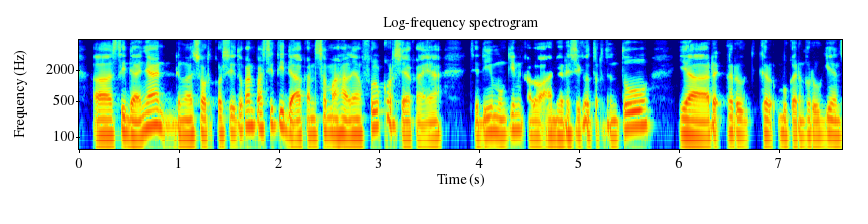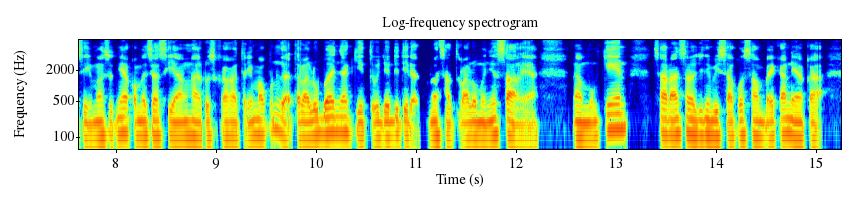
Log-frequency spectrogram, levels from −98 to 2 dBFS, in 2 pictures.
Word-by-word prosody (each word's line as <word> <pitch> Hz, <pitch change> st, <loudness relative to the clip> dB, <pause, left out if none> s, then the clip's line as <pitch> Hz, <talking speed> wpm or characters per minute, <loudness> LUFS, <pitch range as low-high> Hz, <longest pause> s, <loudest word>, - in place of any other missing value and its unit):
eee, 110 Hz, 0 st, +4 dB
setidaknya 125 Hz, +9 st, +3 dB
dengan 110 Hz, 0 st, -1 dB
short 115 Hz, -1 st, 0 dB
course 120 Hz, 0 st, -2 dB
itu -, -, -3 dB
kan 165 Hz, -, +3 dB
pasti 170 Hz, +1 st, -1 dB
tidak 145 Hz, -10 st, +4 dB
akan 115 Hz, +1 st, -3 dB
semahal 115 Hz, -2 st, +1 dB
yang 115 Hz, +1 st, +1 dB
full 155 Hz, +6 st, +1 dB
course 170 Hz, -8 st, -1 dB
ya 100 Hz, -, -1 dB
Kak 90 Hz, -, -4 dB
ya. 95 Hz, +2 st, -1 dB, 0.3 s
Jadi 120 Hz, +2 st, -1 dB
mungkin 125 Hz, +4 st, -2 dB
kalau 100 Hz, 0 st, -1 dB
ada 105 Hz, +1 st, -1 dB
resiko 115 Hz, -1 st, -1 dB
tertentu 160 Hz, -, +2 dB, 0.2 s
ya 105 Hz, -4 st, +5 dB
re -, -, +1 dB
keru 115 Hz, -4 st, 0 dB
keru 115 Hz, -2 st, -1 dB
bukan 105 Hz, -3 st, -1 dB
kerugian 105 Hz, +1 st, 0 dB
sih 100 Hz, -2 st, -4 dB
maksudnya 105 Hz, +5 st, -1 dB
kompensasi 105 Hz, 0 st, -1 dB
yang 100 Hz, 0 st, +1 dB
harus 100 Hz, +1 st, -3 dB
Kakak 100 Hz, -1 st, -2 dB
terima 110 Hz, +2 st, -1 dB
pun -, -, -4 dB
enggak -, -, +1 dB
terlalu 100 Hz, +2 st, +3 dB
banyak 125 Hz, 0 st, +2 dB
gitu, 100 Hz, -1 st, -3 dB
jadi 100 Hz, 0 st, 0 dB
tidak -, -, -1 dB
merasa 105 Hz, -1 st, -2 dB
terlalu 100 Hz, +2 st, 0 dB
menyesal 105 Hz, -4 st, +2 dB
ya. 90 Hz, -1 st, -5 dB, 0.3 s
Nah 100 Hz, -, 0 dB
mungkin, 140 Hz, +10 st, +1 dB, 0.2 s
saran 115 Hz, -1 st, +2 dB
selanjutnya 110 Hz, -2 st, +1 dB
bisa 105 Hz, -1 st, 0 dB
aku 110 Hz, -, 0 dB
sampaikan 105 Hz, +1 st, -1 dB
ya 100 Hz, -, +2 dB
Kak, -, -, -4 dB
110 Hz, 220 wpm, -24 LUFS, 100-120 Hz, 0.3 s, ya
